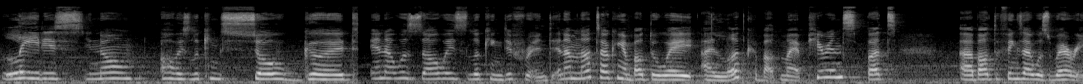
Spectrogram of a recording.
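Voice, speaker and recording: Against noticeable background noise, a woman speaks at a moderate pace in a high voice with ordinary pitch variation. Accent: Portuguese. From Brazil. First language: Portuguese. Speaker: expat sharing experiences. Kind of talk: casual vlog list.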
